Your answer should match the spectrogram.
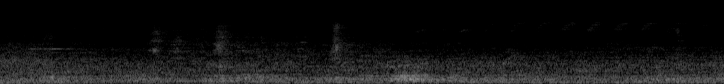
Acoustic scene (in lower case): street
